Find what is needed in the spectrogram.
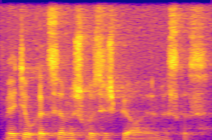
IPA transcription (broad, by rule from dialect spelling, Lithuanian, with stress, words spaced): bʲɛt ˈjɛʊ kɐt ˈt͡sʲɛ mʲɪˈʃkʊs ɪʃʲˈpʲjoːʋʲeː ɪr ˈʋʲɪskɐs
